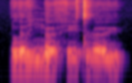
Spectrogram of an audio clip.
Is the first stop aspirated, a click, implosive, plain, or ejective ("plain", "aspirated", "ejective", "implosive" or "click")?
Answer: plain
